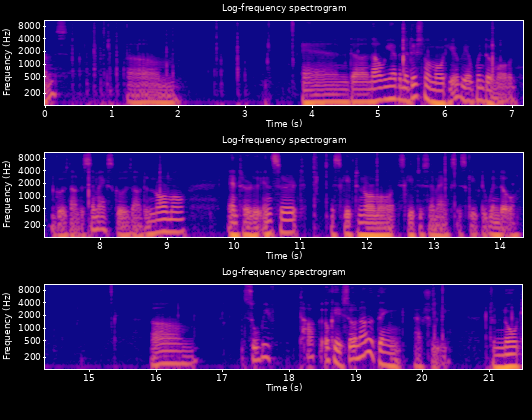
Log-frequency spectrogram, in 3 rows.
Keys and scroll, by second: 0.0-1.4 typing, 1.8 Escape, 2.6-3.4 typing, 5.4 super+Return, 6.7 Return, 7.8 Return, 8.9 Return, 11.2 Escape, 12.2 Escape, 13.2 Escape, 20.2 super+Escape, 20.7-21.5 typing.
